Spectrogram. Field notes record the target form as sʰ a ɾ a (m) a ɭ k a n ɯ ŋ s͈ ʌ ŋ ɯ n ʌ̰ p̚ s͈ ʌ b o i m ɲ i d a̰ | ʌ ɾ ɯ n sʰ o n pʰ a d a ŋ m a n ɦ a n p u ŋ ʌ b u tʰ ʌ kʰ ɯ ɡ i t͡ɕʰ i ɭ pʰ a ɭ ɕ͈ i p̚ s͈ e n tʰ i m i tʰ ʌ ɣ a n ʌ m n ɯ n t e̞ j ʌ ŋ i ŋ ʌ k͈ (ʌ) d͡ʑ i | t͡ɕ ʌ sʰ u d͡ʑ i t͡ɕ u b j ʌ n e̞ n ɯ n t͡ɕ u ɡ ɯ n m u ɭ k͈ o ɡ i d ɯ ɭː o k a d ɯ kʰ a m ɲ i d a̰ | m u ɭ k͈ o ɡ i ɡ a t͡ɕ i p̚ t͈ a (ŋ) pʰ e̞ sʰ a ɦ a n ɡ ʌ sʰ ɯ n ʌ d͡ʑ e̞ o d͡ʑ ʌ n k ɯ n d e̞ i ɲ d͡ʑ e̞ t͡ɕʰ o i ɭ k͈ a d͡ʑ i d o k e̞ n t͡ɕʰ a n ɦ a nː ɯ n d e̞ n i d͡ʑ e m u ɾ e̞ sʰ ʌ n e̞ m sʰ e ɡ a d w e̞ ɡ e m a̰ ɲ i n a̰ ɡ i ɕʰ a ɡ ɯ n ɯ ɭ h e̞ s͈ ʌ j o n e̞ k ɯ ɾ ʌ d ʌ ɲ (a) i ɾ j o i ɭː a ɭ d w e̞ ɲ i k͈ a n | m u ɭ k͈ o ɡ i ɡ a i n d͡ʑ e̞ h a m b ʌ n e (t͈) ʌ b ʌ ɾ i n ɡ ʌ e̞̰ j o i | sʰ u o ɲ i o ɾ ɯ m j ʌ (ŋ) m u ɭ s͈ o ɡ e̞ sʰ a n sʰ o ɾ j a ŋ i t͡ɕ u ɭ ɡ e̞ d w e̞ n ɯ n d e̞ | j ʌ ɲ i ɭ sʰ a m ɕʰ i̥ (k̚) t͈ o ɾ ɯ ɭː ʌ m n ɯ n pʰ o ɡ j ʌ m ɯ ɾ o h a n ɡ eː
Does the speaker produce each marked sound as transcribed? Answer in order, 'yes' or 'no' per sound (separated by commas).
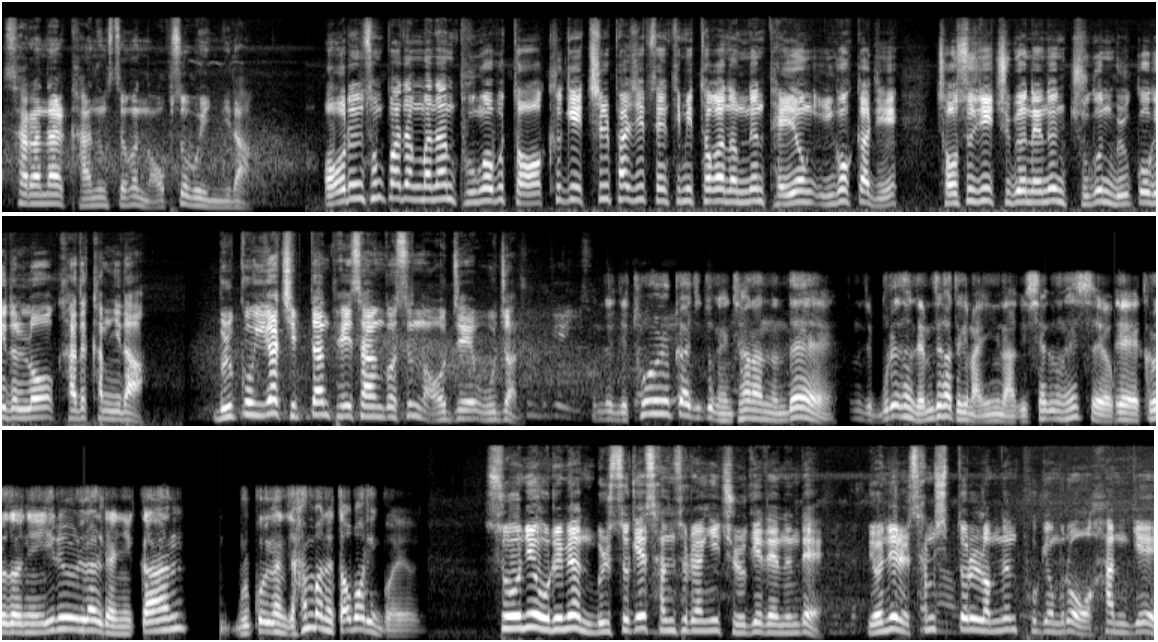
no, no, no, no, yes, no, no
